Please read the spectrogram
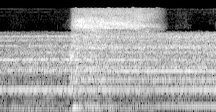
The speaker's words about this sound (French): Pas très agréable à écouter, mais c'est ce qu'on pourrait appeler la chasse d'eau, parce qu'en fait, cet enclos sert de toilette aux vaches.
